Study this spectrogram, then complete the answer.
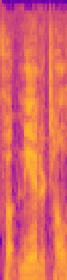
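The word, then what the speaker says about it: Neanderthal: people with heavy neander neander tal DNA um by the way it's tall because it's a German word and they don't pronounce the th's like that in the ends of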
